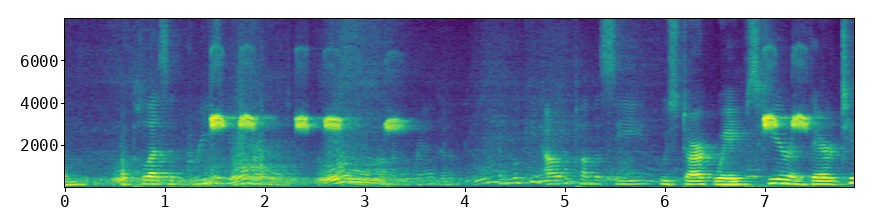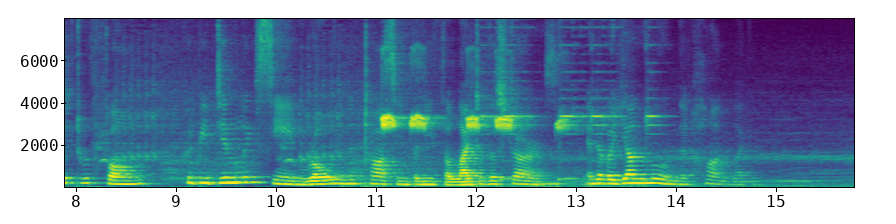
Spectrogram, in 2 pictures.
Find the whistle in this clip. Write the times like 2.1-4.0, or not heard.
1.1-3.4, 6.5-7.5, 10.7-12.9.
